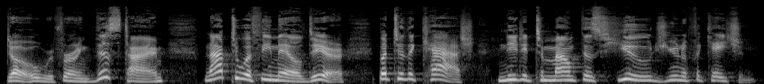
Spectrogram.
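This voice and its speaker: Snooty musical theater professor, high voice, super condescending, lecturing everything, comedy radio play. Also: male voice, big pitch swings, a little slow, pushed and bright, full character voice. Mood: smug, explaining. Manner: pompous, pedantic, condescending. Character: pompous, condescending male musical-theatre professor, absurdly over-analytical. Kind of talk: comic radio play acting as interview guest.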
